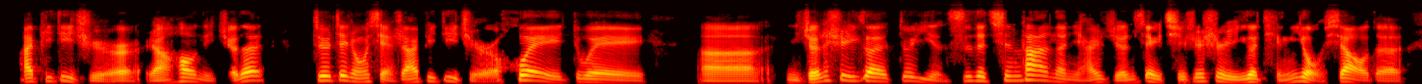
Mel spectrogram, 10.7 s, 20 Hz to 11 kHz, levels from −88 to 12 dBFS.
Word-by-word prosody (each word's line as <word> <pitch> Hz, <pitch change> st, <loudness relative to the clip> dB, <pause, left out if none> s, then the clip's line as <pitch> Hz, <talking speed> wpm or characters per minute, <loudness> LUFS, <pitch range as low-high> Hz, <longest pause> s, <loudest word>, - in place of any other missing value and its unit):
IP 140 Hz, +2 st, 0 dB
地 155 Hz, -3 st, -3 dB
址， -, -, -1 dB
然 95 Hz, +1 st, +1 dB
后 145 Hz, +2 st, +3 dB
你 95 Hz, -7 st, -12 dB
觉 -, -, -2 dB
得 175 Hz, 0 st, +3 dB, 0.4 s
就 175 Hz, 0 st, +3 dB
这 185 Hz, -, +2 dB
种 135 Hz, -2 st, -1 dB
显 140 Hz, -, 0 dB
示 -, -, -2 dB
IP 140 Hz, +5 st, 0 dB
地 155 Hz, -, -6 dB
址 -, -, -5 dB, 0.2 s
会 175 Hz, -, +4 dB
对， 105 Hz, -7 st, -1 dB, 0.4 s
啊， 85 Hz, -1 st, +1 dB
你 100 Hz, -2 st, -10 dB
觉 120 Hz, +6 st, +5 dB
得 140 Hz, -, -4 dB
是 185 Hz, +1 st, 0 dB
一 -, -, -5 dB
个 155 Hz, -5 st, +3 dB
对 160 Hz, +1 st, -7 dB
隐 105 Hz, -, -8 dB
私 165 Hz, -, -4 dB
的 170 Hz, 0 st, +2 dB
侵 175 Hz, +3 st, -2 dB
犯 190 Hz, -2 st, +5 dB
呢？ 130 Hz, -4 st, -2 dB
你 100 Hz, -3 st, -9 dB
还 90 Hz, -, -4 dB
是 -, -, -4 dB
觉 100 Hz, -, -4 dB
得 95 Hz, -, 0 dB
这 115 Hz, +3 st, +1 dB
其 110 Hz, -, +1 dB
实 145 Hz, +6 st, -2 dB
是 145 Hz, -6 st, 0 dB
一 -, -, -4 dB
个 130 Hz, +1 st, +5 dB
挺 -, -, -8 dB
有 -, -, +3 dB
效 -, -, +3 dB
的 85 Hz, -1 st, -4 dB
130 Hz, 275 characters per minute, -27 LUFS, 100-160 Hz, 0.4 s, 觉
